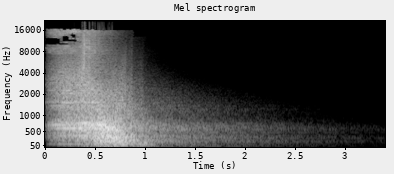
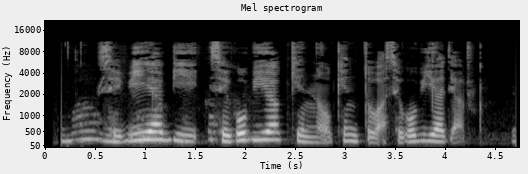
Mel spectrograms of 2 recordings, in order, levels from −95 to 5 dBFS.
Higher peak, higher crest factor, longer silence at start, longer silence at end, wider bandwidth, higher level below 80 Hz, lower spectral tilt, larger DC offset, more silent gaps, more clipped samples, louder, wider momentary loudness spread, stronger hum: first, 0 dBFS vs -6 dBFS; about the same, 16 dB vs 20 dB; about the same, 0.05 s vs 0.15 s; first, 2.3 s vs 0.05 s; first, 17.5 kHz vs 11.5 kHz; first, -44 dBFS vs -74 dBFS; second, -3.5 dB/octave vs -5 dB/octave; neither; neither; first, 0.2% vs under 0.1%; first, -10 LUFS vs -25 LUFS; first, 22 LU vs 14 LU; neither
